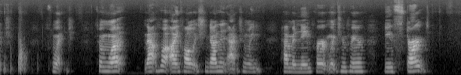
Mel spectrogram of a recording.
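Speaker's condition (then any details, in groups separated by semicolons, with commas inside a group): Brain injury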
